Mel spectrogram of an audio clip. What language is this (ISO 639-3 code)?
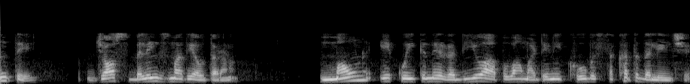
guj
